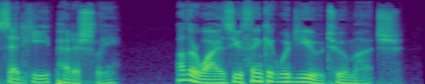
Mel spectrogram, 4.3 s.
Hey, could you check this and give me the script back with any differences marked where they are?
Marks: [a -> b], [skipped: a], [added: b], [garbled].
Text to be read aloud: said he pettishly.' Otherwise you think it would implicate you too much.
said he pettishly.' Otherwise you think it would [skipped: implicate] you too much.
